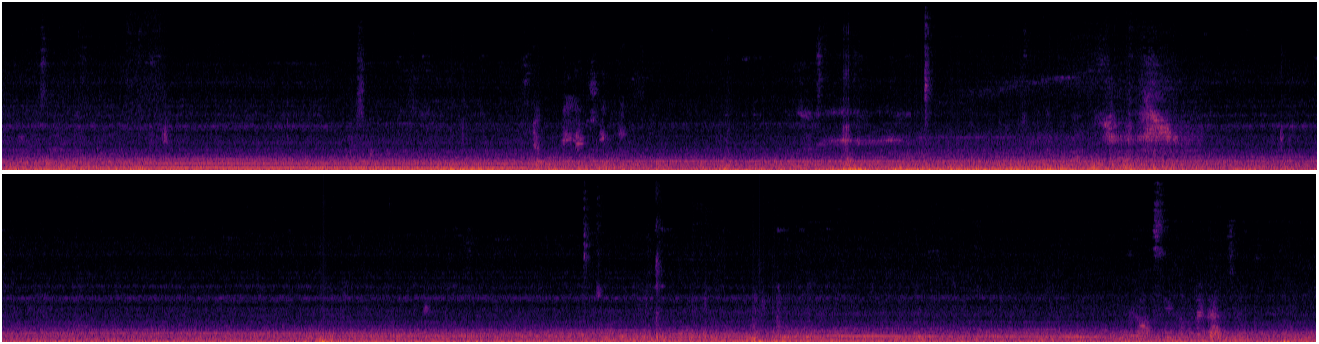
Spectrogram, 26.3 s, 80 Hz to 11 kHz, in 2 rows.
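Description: A MAN NL313F CNG city bus heard from inside the cabin, with its E2876 natural-gas engine and ZF Ecolife automatic gearbox running. Several steady tones sit over a low rumble, changing pitch now and then and falling gently near the end.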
